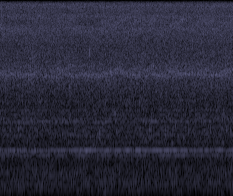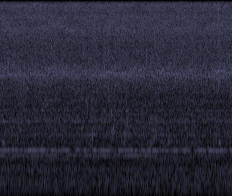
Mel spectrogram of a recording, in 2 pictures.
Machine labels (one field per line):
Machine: pump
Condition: normal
